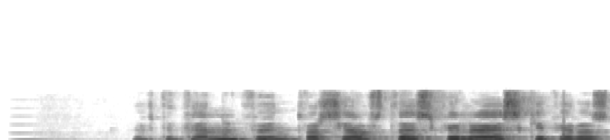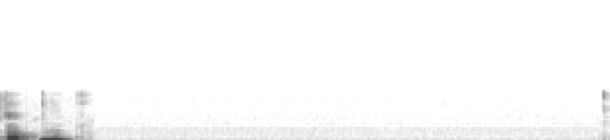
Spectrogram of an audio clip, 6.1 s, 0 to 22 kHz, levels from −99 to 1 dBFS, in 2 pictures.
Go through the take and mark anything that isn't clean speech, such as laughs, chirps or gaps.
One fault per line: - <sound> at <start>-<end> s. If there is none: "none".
none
